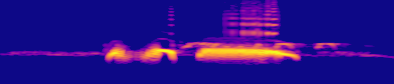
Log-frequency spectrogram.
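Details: Spotted dove kept as a decoy to attract wild doves, thổ-style call: one phrase, a quick double coo and a sustained low purring coo, with soft hums before and after.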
